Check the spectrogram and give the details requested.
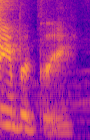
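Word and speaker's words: ambergris: It's It's pronounced amberree. Amber. I was going to say I've heard both ways, but I've always assumed it was amberree.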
